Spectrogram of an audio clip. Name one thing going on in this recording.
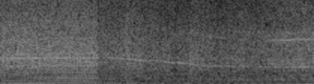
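A racing car engine drops in pitch as the car brakes for a corner.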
